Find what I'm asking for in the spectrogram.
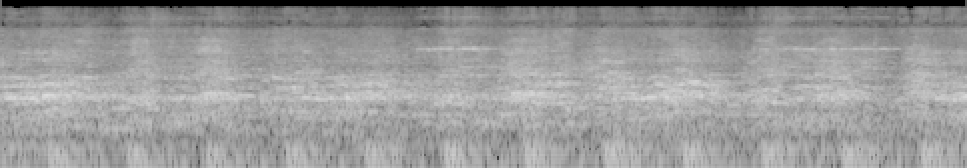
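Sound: crowd chanting political slogans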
